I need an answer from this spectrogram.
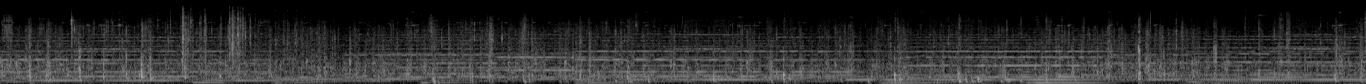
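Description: Horses ridden by mujahideen riders clip-clop without pause, many faint, overlapping hoofbeats in an uneven rhythm.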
